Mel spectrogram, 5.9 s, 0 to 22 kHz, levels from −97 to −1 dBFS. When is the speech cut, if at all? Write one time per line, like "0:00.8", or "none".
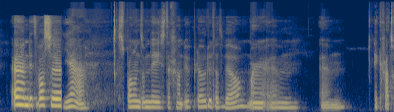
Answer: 0:00.9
